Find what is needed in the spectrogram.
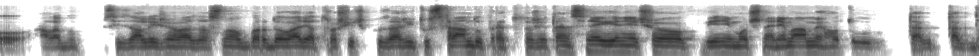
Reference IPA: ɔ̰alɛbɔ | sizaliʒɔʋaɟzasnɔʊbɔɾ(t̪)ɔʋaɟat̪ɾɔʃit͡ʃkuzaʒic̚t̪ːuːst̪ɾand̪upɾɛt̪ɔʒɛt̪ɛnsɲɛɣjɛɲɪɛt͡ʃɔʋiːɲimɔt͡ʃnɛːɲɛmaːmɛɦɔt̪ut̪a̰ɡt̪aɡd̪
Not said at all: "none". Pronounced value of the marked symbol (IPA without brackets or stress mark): d̪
